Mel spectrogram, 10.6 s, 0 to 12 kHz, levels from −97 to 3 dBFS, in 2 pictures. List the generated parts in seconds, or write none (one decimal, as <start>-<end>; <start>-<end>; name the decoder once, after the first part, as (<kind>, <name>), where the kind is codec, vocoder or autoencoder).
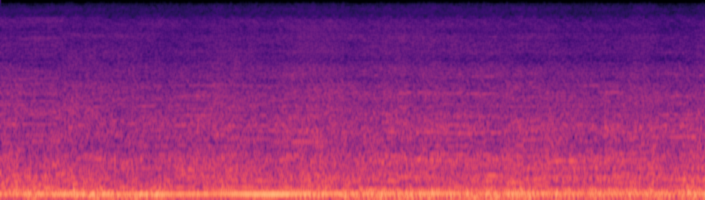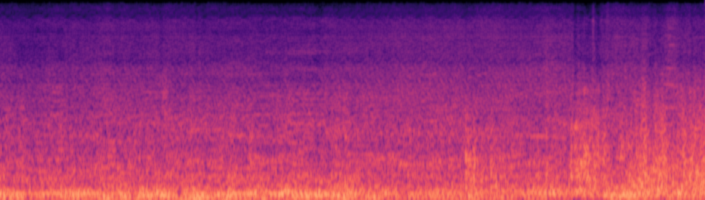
0.0-9.9 (codec, SNAC)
